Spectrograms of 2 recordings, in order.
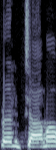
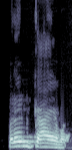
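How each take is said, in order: First: The middle consonant is a 'ch' sound. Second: The middle consonant is a 'k' sound. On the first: The speaker calls it wrong. "कुछ लोग उसको फ्रेंड चामा बोलेंगे, नहीं नहीं" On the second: The speaker calls it right. "यहाँ पे सी silent करो"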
